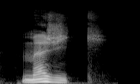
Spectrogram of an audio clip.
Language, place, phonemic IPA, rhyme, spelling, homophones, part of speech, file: French, Paris, /ma.ʒik/, -ik, magique, magiques, adjective, Fr-magique.ogg
- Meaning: magic, magical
